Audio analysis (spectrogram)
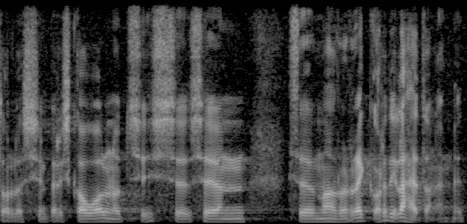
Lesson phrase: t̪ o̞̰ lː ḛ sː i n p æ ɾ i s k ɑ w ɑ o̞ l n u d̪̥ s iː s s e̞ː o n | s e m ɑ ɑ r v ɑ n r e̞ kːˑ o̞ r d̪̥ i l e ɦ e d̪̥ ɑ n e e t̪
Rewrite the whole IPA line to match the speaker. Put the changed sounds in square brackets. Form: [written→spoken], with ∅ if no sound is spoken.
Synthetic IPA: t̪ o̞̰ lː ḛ sː i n p æ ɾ i s k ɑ w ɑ o̞ l n u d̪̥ s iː s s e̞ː o n | s e m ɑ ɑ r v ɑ n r e̞ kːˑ o̞ r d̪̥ i l [e→æ] ɦ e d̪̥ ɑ n e e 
